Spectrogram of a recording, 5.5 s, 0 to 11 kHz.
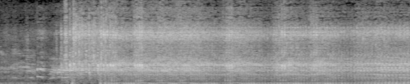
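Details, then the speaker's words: Honda TMX 155 motorcycle single, started up: loud clattery idle with heavy top-end rattle; excessive engine noise, cause unknown, engine opened for repair. "Sabay-sabay na nga palang sira. Maingay mga idol, oh. Ingay, sobra. Tayo na. Tayo na, maingay nga talaga yan."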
